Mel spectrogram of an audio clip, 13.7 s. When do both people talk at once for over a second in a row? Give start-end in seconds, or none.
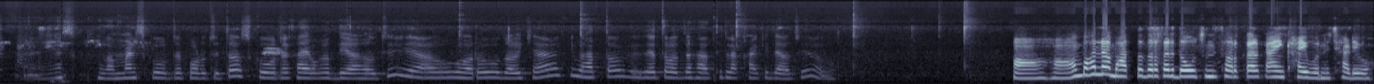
none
